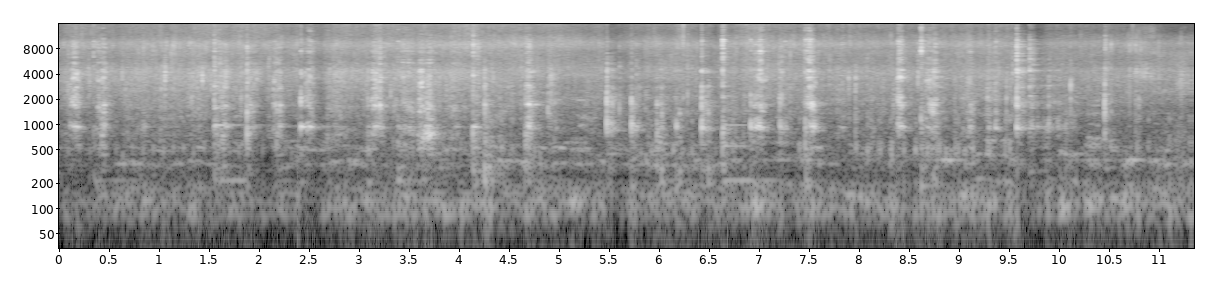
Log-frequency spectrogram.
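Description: Egg fried rice being stir-fried in a pan with spices, giving a low sizzle broken by frequent sharp scraping and clattering strokes in an irregular rhythm.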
